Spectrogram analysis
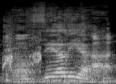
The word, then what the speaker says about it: Azalea: 그러면 오늘 이기 아젤레 어떻게 발음하세요? 이기 에이젤리아.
